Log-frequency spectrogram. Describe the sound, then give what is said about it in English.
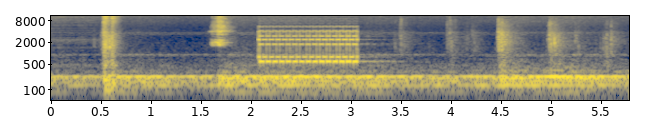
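A telephone rings once in a single bright, buzzing burst lasting about a second, over a steady low rumble with a few dull thumps before and after. No one speaks. “My phone rings.”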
